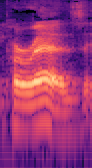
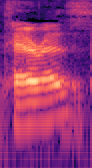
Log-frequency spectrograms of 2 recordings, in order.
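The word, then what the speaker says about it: Pérez: Because the accent is on the first E? – I think so. – Instead of being Perez, it's Perez.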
